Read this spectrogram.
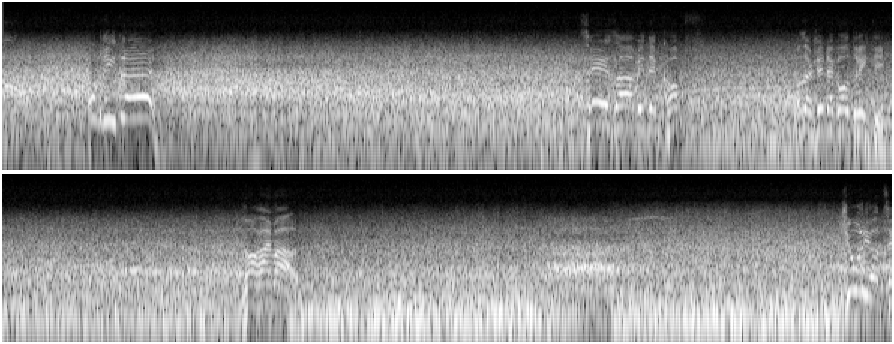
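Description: Fans in a stadium chant and sing loudly.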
